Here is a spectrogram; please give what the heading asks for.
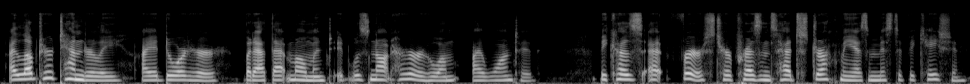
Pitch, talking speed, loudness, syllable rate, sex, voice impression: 205 Hz, 180 wpm, -20 LUFS, 5.1 syllables/s, female, feminine, adult-like, slightly tensed, bright, soft, slightly clear, intellectual, friendly, reassuring, elegant, kind, modest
